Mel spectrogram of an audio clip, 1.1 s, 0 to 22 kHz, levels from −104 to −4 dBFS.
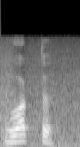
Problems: constant background noise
